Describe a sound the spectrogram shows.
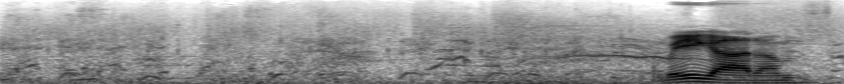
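Fast blows and whooshing blasts clash in a fight.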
